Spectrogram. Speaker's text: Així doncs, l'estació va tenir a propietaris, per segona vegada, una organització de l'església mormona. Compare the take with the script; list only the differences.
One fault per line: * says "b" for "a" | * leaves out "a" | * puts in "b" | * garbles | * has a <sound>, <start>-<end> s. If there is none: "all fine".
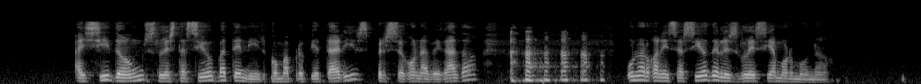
* puts in "com"
* has a laugh, 5.1-6.1 s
